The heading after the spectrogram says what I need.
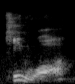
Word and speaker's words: quinoa: cut oats brown rice quinoa that's how you say it if you didn't know you know we know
